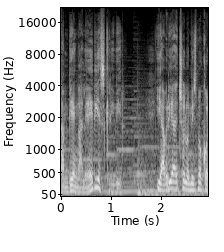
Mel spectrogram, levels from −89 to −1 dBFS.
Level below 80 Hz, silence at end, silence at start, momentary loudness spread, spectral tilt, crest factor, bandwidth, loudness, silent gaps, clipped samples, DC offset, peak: -34 dBFS; 0 s; 0 s; 14 LU; -4 dB/octave; 16 dB; over 20 kHz; -14 LUFS; none; under 0.1%; under 0.1%; 0 dBFS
